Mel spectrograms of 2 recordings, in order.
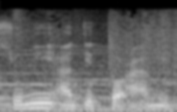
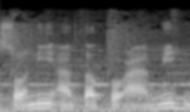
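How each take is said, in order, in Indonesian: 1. Kata pertama diawali dengan vokal 'u'. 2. Kata pertama diawali dengan vokal 'a'. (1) "itu dibaca dhammah suni'ah" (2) "yang seharusnya sodnya itu dibaca fathah"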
